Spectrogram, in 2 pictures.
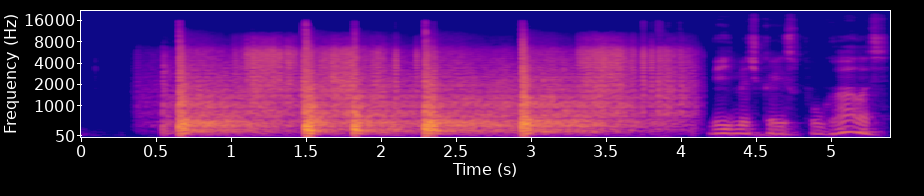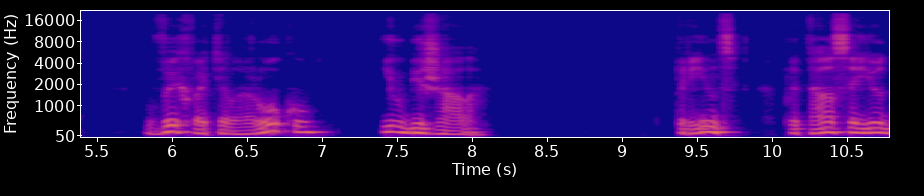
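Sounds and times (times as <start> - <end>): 
dense crackle and hiss of fireworks: 0.4 - 4.2
salute fireworks bursting outdoors: 0.4 - 4.2
speech: 4.2 - 8.2, 9.4 - 10.7.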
